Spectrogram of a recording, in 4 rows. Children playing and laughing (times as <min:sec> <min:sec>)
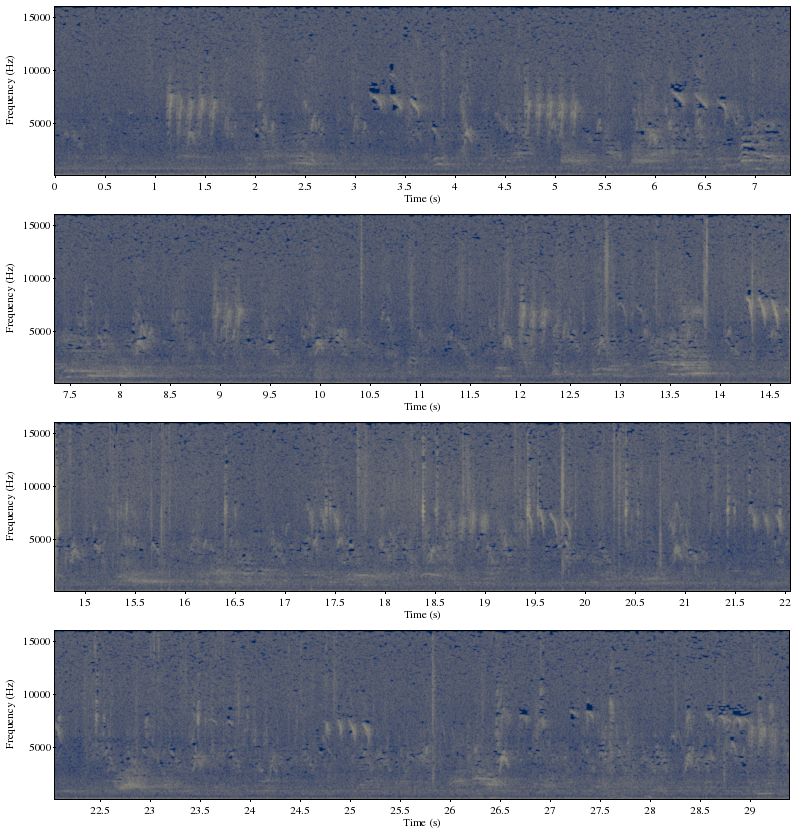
0:10.8 0:19.2, 0:25.2 0:29.3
